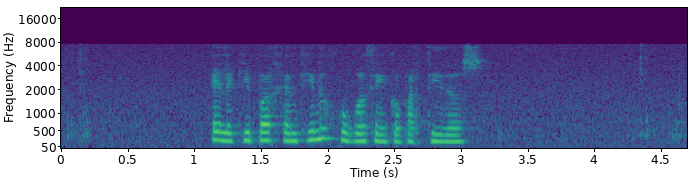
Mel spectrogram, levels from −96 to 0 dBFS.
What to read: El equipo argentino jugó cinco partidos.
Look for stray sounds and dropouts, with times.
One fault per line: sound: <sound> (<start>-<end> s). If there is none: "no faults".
no faults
